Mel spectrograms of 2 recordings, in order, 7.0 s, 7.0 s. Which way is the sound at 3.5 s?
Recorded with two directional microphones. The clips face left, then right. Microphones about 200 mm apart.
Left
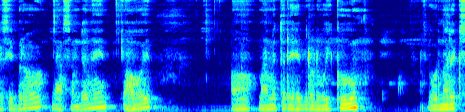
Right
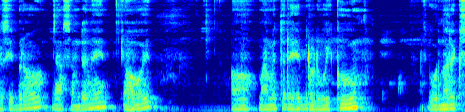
30° left (ahead or behind).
